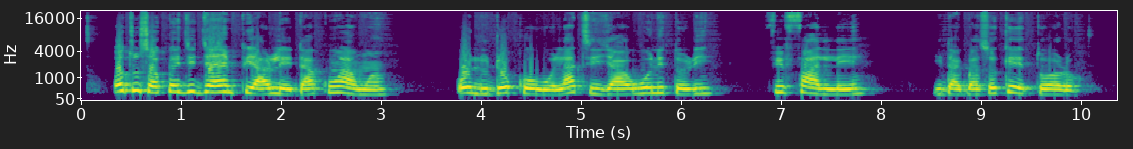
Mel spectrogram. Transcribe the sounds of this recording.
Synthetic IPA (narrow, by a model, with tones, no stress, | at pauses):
o˦tũ˦sɔ˧k͡pe˦d͡ʒi˦d͡ʒɛ˦ɛ˦m̩˦pi˦a˨ɾle˨da˨˦kũ˦a˦˨w̃ɔ̃˧ | o˧lu˨do˨˦ko˨wo˨la˨˦ti˧ja˧o˧wo˦nĩ˦to˧ɾi˦ | fi˦fa˦˨le˨˦ | i˨da˨ɡ͡ba˨so˦ke˦˨to˨ɔ˧ɾɔ˨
